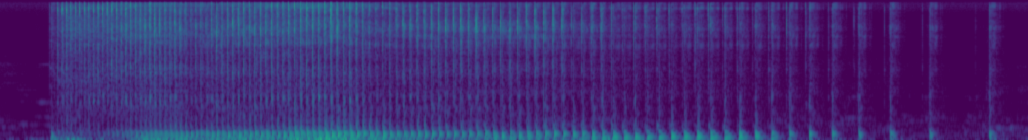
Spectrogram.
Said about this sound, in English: So let's spin yet again this other. Oh, so let's get this wheel up on the desk here.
